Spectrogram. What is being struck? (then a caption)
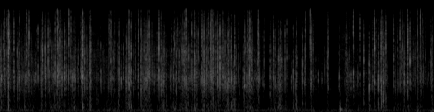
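Thin kraft paper bag. Hands flex, crumple and crinkle an empty, thin kraft paper bakery bag. The result is a dense, continuous stream of bright, crisp crackles and rustles with almost no low end, easing briefly into sparser, quieter crinkles midway before building again.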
